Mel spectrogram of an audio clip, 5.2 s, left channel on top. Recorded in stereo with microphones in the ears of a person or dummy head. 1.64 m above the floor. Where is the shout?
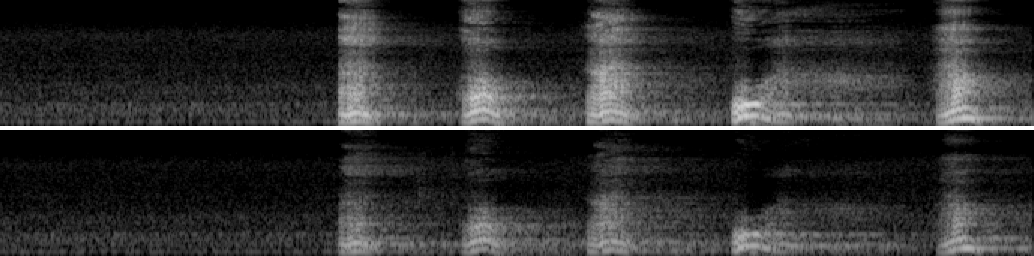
75° left (ahead or behind), 0.5 m.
